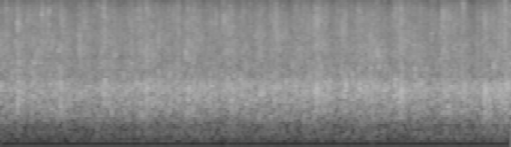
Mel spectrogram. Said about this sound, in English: Wow, Dan Miller, Jen Hammond, always outstanding. A round of applause for these guys.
